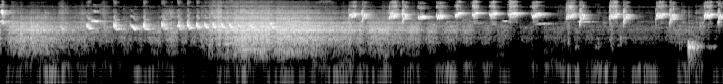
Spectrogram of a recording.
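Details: Long-tailed shrike song used to spur silent birds into singing: a quick series of repeated chattering notes gives way to a harsh buzzy stretch, then high clipped whistles repeated at about three per second, with a brief lower note near the end.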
